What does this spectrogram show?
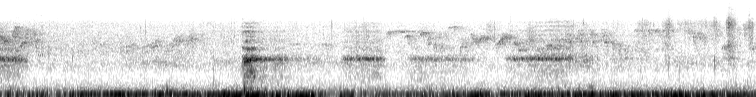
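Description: A bird calling in short notes of one steady pitch, repeated about once a second, over a low steady rumble of wind on the microphone. A few light crackles come near the end.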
